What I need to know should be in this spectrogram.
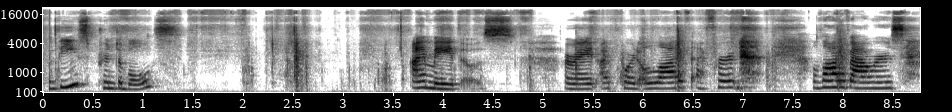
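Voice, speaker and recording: A woman's voice: a little high, fairly bright tone, slight background noise. A woman vlogging casually to the camera, chatty and filling her talk with ums and likes. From United States.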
